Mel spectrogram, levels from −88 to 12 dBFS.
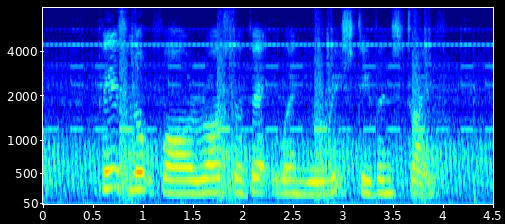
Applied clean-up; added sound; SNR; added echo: none; Alarm; 12 dB; reverberation time 0.2 s.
